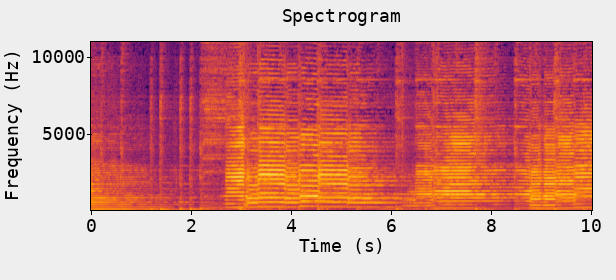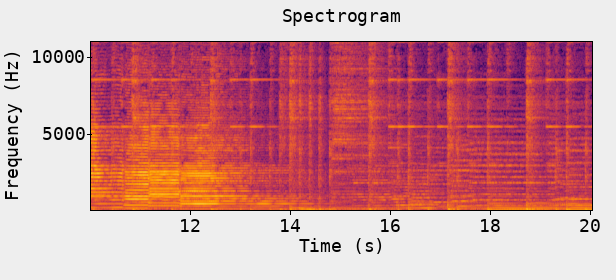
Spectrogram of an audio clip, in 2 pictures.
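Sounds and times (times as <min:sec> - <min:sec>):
saxophone melody: 0:00.0 - 0:14.9
backing track: 0:00.0 - 0:20.0.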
